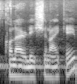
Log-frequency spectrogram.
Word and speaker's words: Kolarele Sonaike: defendant not the barrister it could be somebody mispronouncing my name uh my name is kolarili shinaike but i once called up a solicitor who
